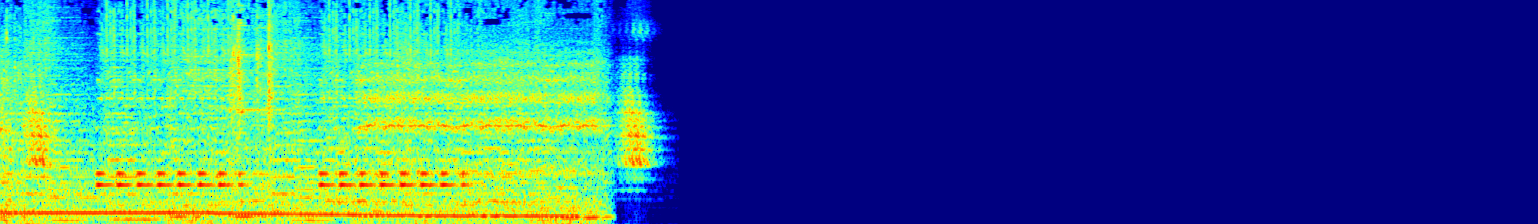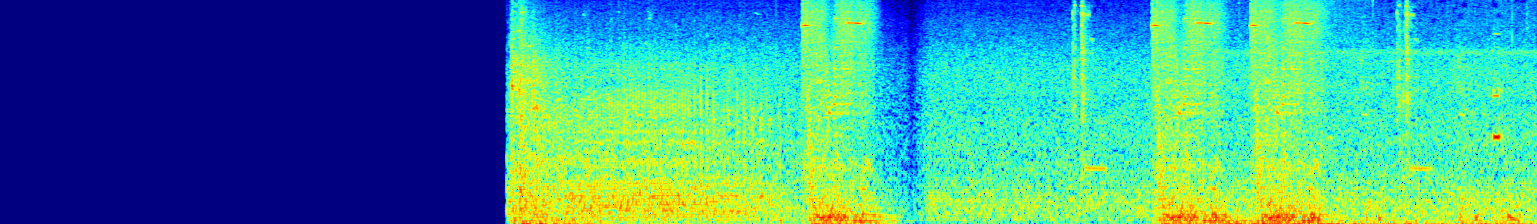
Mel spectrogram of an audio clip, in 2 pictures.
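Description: Upbeat video game music plays.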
